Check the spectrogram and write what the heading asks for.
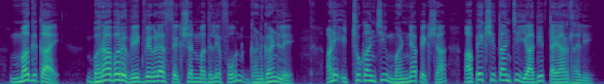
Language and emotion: Marathi, neutral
